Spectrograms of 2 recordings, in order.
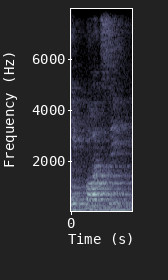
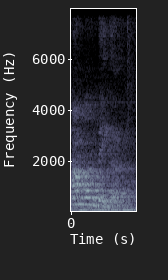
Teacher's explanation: Nesses casos, temos pronúncias como hipótese ou amôndega, em que a palatalização do T e D demonstram uma ocorrência da vogal alta anterior I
